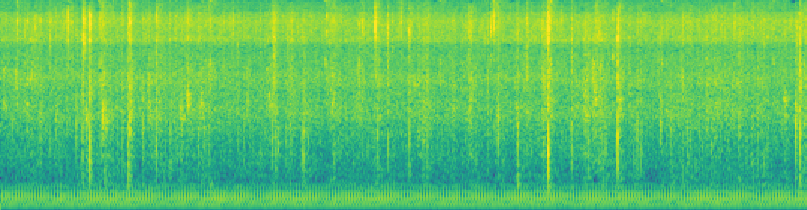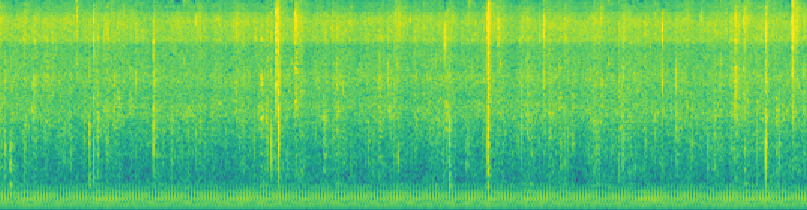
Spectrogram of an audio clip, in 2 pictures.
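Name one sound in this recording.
Rain falls steadily outdoors, with drops pattering and tapping nearby.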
